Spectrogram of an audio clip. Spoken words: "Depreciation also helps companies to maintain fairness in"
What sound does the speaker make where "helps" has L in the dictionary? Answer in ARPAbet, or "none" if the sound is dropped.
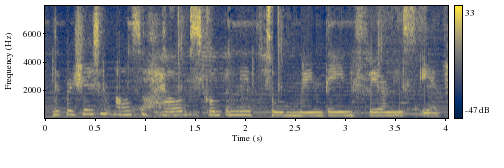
L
